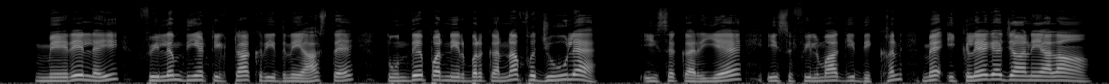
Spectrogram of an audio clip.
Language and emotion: Dogri, disgusted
